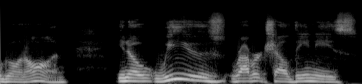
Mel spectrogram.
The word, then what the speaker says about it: Cialdini: State University when I got my MBA, Robert Sinaldi. Oh, Cialdini? Yeah. How do you say his name? Cialdini.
